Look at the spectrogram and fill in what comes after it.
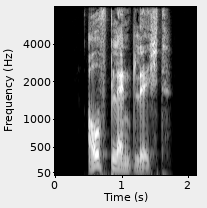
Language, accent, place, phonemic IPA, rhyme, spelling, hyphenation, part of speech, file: German, Germany, Berlin, /ˈaʊ̯fblɛntˌlɪçt/, -ɪçt, Aufblendlicht, Auf‧blend‧licht, noun, De-Aufblendlicht.ogg
- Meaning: high-beam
